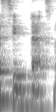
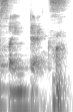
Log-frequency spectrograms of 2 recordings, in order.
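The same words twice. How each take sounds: First: "syntax" said properly as SIN-tax; correct pronunciation. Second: "syntax" said wrongly as SIGN-tax; mispronunciation demo. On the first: Teacher praising a student's reading, "syntax" pronounced correctly. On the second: Teacher showing the common mistake, "syntax" mispronounced as SIGN-tax. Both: Shown as a demonstration. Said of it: "pronouncing it properly".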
